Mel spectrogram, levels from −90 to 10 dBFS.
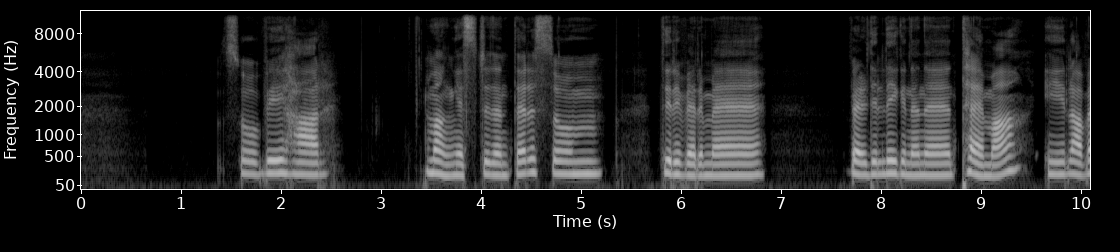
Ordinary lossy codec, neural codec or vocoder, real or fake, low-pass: none; none; real; 10.8 kHz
